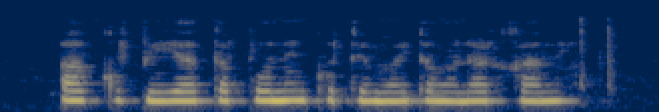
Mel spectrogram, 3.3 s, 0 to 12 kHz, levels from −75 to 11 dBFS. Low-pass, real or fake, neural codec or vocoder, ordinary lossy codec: 7.2 kHz; real; none; MP3, 96 kbps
